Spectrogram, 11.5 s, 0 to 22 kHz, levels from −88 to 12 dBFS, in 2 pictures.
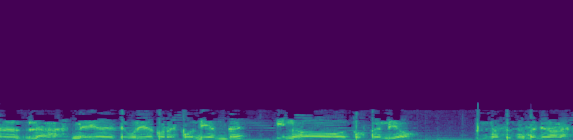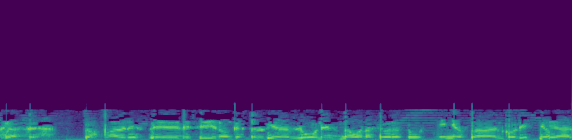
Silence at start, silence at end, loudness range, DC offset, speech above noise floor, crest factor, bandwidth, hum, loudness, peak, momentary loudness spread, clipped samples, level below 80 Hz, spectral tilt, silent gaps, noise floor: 0 s; 0 s; 2 LU; under 0.1%; 23 dB; 16 dB; 5 kHz; none; -15 LUFS; 0 dBFS; 5 LU; under 0.1%; -40 dBFS; -7 dB/octave; none; -37 dBFS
